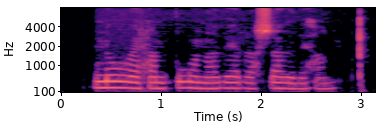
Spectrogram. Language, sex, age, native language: Icelandic, male, 11, Icelandic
